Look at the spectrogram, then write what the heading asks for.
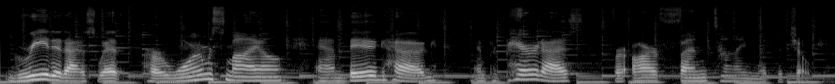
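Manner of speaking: ordinary talk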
